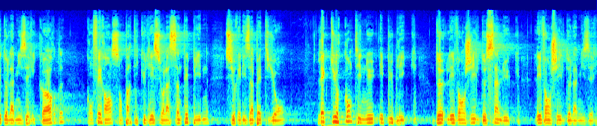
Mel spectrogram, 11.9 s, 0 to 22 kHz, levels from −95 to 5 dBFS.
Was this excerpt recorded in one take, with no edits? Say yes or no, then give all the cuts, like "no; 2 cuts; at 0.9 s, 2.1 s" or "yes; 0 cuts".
yes; 0 cuts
